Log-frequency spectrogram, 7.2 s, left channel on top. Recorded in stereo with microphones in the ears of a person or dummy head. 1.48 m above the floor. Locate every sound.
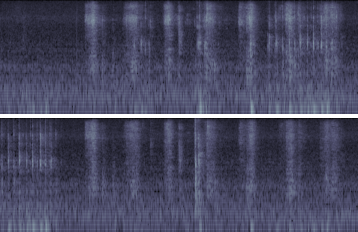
1.7 s footsteps: 10° left (ahead or behind), 3 m; by 6.9 s 60° left (ahead or behind), 4 m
